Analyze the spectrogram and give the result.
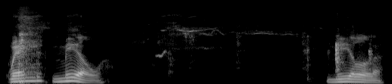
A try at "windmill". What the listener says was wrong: Mill. Windmill. Yeah, because you keep saying like a meal. It's like a windmill.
